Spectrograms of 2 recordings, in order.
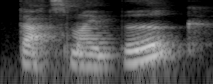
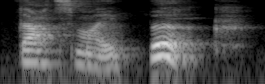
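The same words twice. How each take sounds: First: The pitch rises at the end. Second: The pitch falls at the end. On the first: The speaker is questioning whether the book is theirs. "if you say that same sentence with rising intonation. It will go this way" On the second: The speaker is sure the book is theirs. "said with the falling intonation"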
